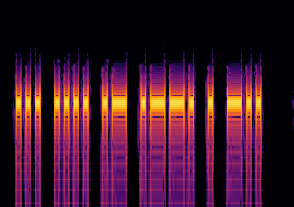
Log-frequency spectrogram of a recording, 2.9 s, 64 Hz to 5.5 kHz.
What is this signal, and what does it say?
Morse code, heard as a keyed tone, about 25 wpm, 600 Hz. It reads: SHAPED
